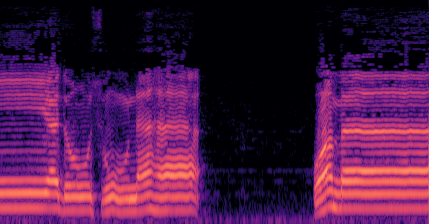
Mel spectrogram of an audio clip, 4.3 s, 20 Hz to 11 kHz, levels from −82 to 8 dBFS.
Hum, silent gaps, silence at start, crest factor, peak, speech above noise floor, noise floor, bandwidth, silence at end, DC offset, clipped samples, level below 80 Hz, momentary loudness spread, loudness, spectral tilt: none; none; 0 s; 14 dB; -4 dBFS; 41 dB; -57 dBFS; 9.6 kHz; 0 s; under 0.1%; under 0.1%; -56 dBFS; 7 LU; -17 LUFS; -6.5 dB/octave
